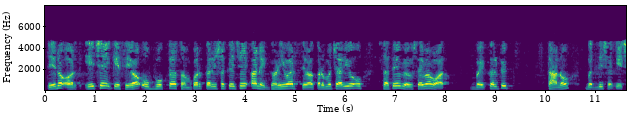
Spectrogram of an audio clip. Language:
Gujarati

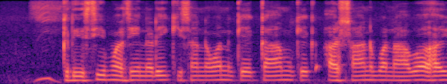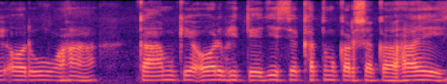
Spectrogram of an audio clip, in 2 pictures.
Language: Magahi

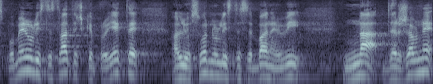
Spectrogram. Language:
Croatian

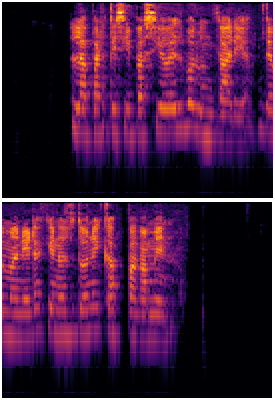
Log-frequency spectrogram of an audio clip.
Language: Catalan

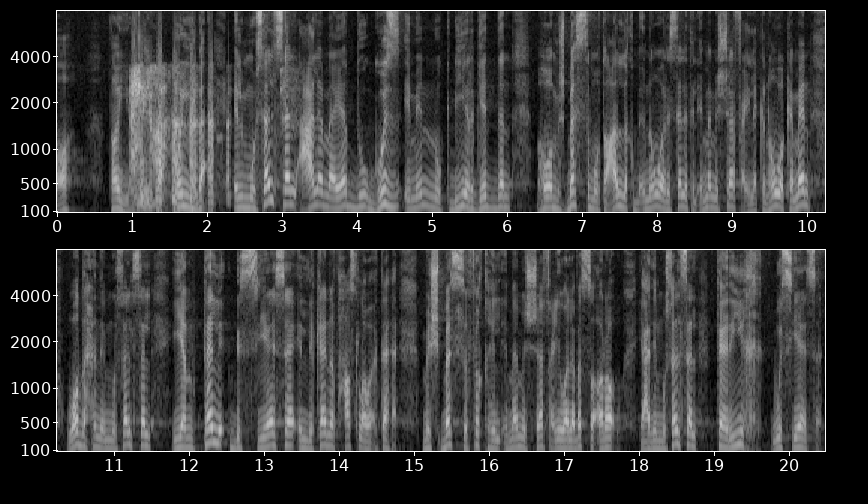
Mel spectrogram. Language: Arabic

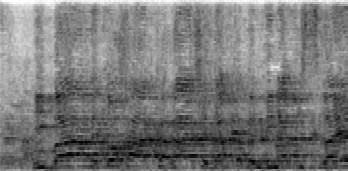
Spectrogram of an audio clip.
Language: Hebrew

